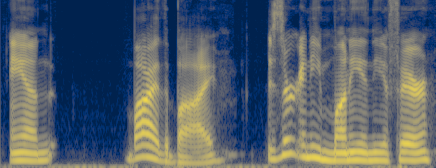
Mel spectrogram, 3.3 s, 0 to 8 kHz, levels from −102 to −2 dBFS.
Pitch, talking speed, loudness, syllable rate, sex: 155 Hz, 200 wpm, -17 LUFS, 6.9 syllables/s, male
